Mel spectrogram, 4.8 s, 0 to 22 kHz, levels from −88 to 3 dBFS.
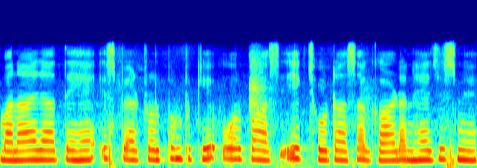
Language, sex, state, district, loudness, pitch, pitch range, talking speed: Hindi, female, Uttar Pradesh, Budaun, -15 LUFS, 225 Hz, 215-240 Hz, 200 wpm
